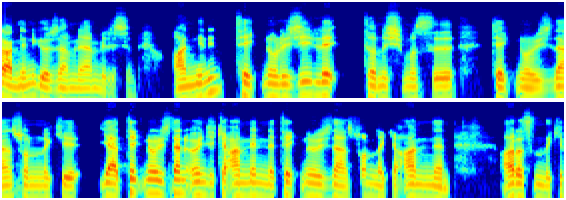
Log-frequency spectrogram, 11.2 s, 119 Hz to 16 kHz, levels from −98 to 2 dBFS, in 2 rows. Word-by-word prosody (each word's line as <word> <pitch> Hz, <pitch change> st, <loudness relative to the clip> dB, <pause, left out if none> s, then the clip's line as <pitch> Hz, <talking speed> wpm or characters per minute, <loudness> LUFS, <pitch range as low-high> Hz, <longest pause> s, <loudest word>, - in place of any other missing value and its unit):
anneni 115 Hz, +3 st, +4 dB
gözlemleyen 100 Hz, -2 st, -2 dB
birisin. 90 Hz, -, -8 dB, 0.4 s
Annenin 125 Hz, -, 0 dB
teknolojiyle 130 Hz, +2 st, +1 dB, 0.3 s
tanışması, 110 Hz, -1 st, -1 dB, 0.4 s
teknolojiden 105 Hz, +1 st, 0 dB
sonraki, 115 Hz, -1 st, -2 dB, 0.2 s
ya 130 Hz, -1 st, +7 dB
teknolojiden 155 Hz, -1 st, +4 dB
önceki 135 Hz, -2 st, +1 dB
annenle 130 Hz, -2 st, +1 dB
teknolojiden 125 Hz, -4 st, 0 dB
sonraki 120 Hz, 0 st, -4 dB
annen 120 Hz, -4 st, +1 dB, 0.5 s
arasındaki 125 Hz, -1 st, +2 dB
120 Hz, 85 wpm, -26 LUFS, 110-130 Hz, 0.5 s, ya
